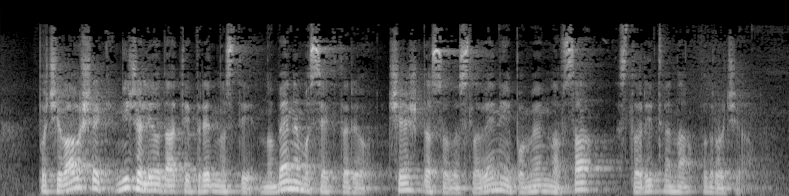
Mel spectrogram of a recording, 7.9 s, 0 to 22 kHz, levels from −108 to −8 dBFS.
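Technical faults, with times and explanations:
Throughout, MP3 compression: watery, swirly speech with treble cut above 13.2 kHz, likely a low-bitrate encoder zeroing weak frequency lines frame to frame.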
